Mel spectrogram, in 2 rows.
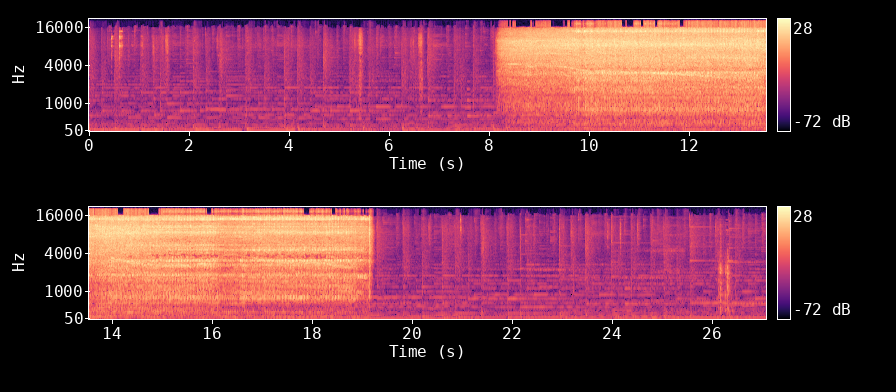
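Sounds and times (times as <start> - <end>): cordless drill whining: 8.2 - 19.2.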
